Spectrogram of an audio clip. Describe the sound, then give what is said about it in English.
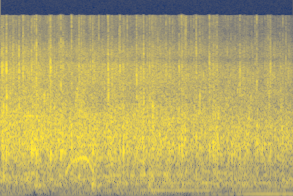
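Steady audience applause fills the room, a dense wash of many hands clapping at once, sustained and fairly loud for the whole stretch without letting up. “Yeah, give them another big round of applause.”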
